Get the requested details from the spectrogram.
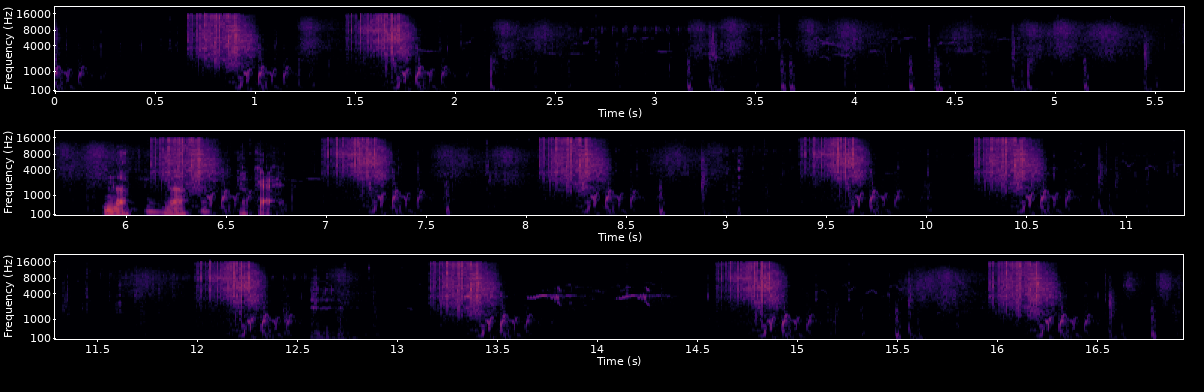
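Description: Short rustling swishes repeat steadily as crops are picked.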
